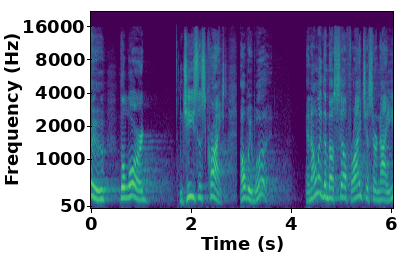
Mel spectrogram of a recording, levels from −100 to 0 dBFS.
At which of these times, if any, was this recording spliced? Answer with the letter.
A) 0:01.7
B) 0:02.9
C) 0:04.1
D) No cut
B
